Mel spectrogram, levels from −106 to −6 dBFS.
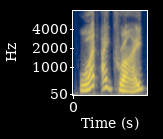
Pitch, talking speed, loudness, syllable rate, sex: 215 Hz, 180 wpm, -16 LUFS, 3.9 syllables/s, male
